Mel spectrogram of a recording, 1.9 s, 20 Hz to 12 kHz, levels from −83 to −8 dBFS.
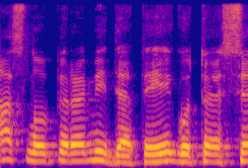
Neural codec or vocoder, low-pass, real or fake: none; 10.8 kHz; real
